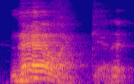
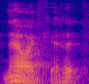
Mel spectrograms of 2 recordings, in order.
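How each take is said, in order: First: High, loud exclamation of getting it; sudden loud eureka, much higher; excited realization. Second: Said in the usual way. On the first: Real, not acted. Repeats realization, second louder.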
